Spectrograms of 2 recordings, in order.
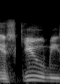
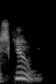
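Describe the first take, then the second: First: Each word is said fully and separately. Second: The words are clipped and run together. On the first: This is the usual way to say it. "instead of saying" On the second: Some Southerners cut their words short. "some people say"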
